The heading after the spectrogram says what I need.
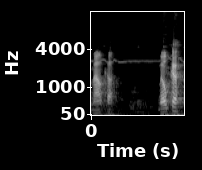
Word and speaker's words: Milcah: Milcah?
